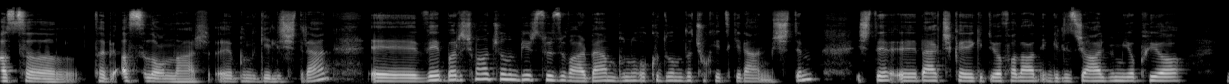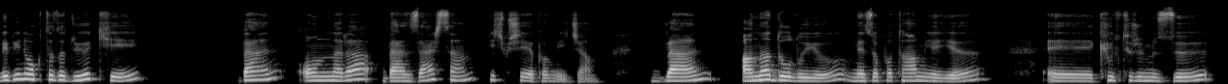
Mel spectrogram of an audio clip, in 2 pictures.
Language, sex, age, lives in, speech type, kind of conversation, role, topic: Turkish, female, 45-49, France, conversation, podcast, guest, Kökenin veya etnik geçmişin müzik zevkini nasıl şekillendirdi?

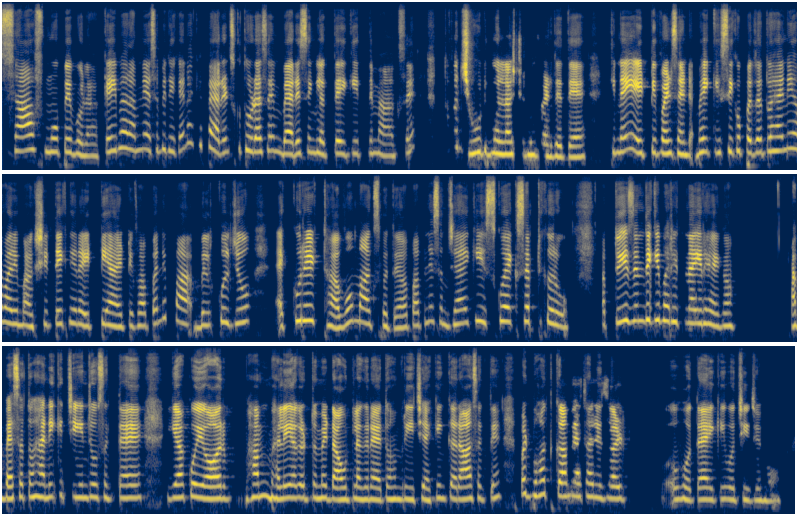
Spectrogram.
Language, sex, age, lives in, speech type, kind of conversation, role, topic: Hindi, female, 25-29, India, conversation, podcast, guest, Kya tumhare liye kabhi asafalta ek naya mod ban gayi thi?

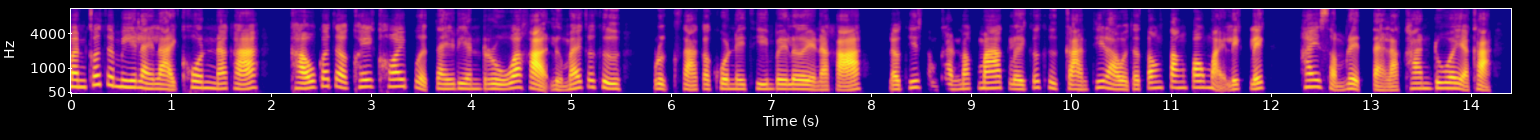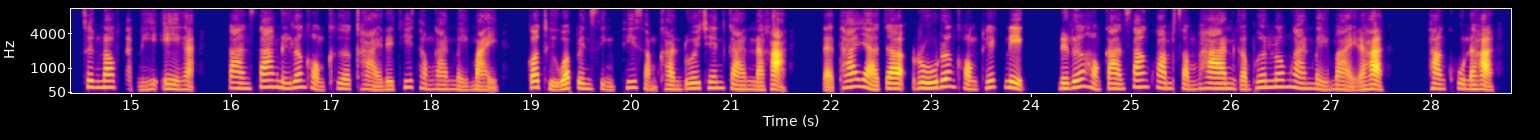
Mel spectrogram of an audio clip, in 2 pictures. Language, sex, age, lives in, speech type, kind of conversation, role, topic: Thai, female, 50-54, Thailand, read, expert-assistant, expert, อยากวางแผนอาชีพให้ดี มีวิธีเช็กยังไงว่าแหล่งข้อมูลไหนน่าเชื่อถือจริง?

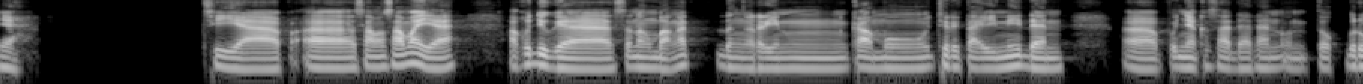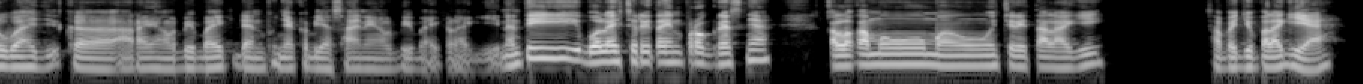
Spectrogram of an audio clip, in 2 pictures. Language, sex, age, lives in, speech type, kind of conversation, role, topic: Indonesian, male, 25-29, Indonesia, conversation, advice, advisor, Bagaimana cara menemukan ketenangan saat saya cenderung mengandalkan makanan atau menatap layar?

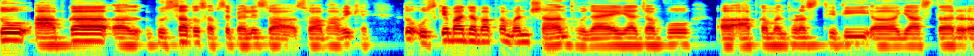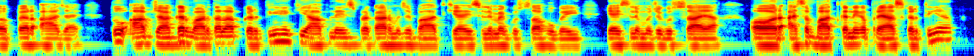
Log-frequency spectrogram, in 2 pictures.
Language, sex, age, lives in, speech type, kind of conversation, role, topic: Hindi, male, 25-29, India, conversation, advice, advisor, मैं आलोचना पर अपने गुस्से और घबराहट को कैसे नियंत्रित करूँ?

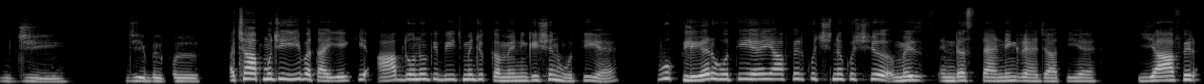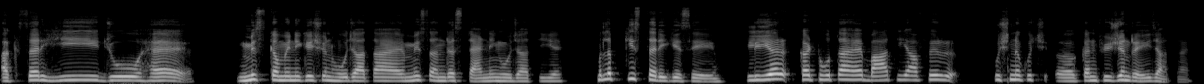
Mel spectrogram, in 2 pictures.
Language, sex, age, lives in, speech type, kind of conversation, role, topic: Hindi, male, 20-24, India, conversation, advice, advisor, आप अपने दीर्घकालिक रिश्ते के भविष्य को लेकर अनिश्चित क्यों महसूस कर रहे हैं?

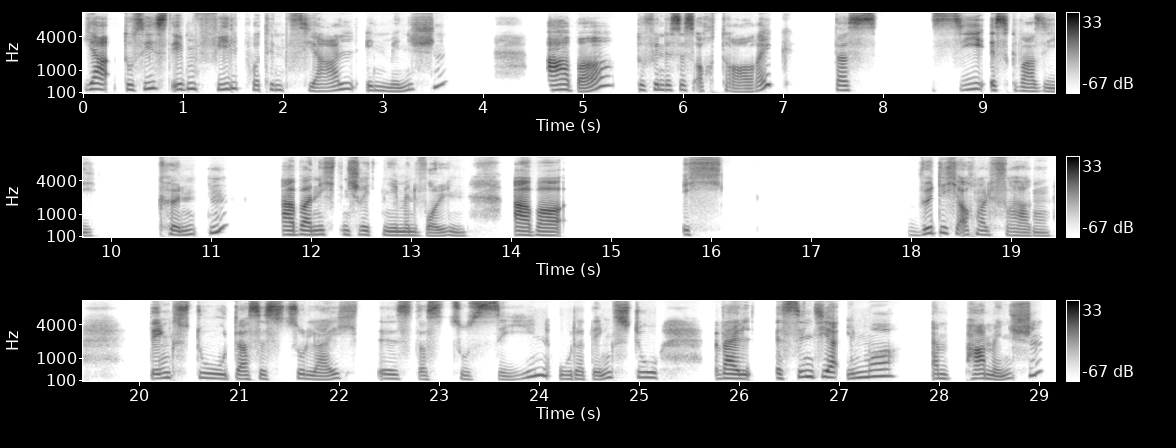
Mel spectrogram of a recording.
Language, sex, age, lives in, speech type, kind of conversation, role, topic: German, female, 30-34, United States, conversation, advice, advisor, Wie kann ich mit Empathie und aktivem Zuhören ehrliches Feedback geben und dabei die Beziehung pflegen?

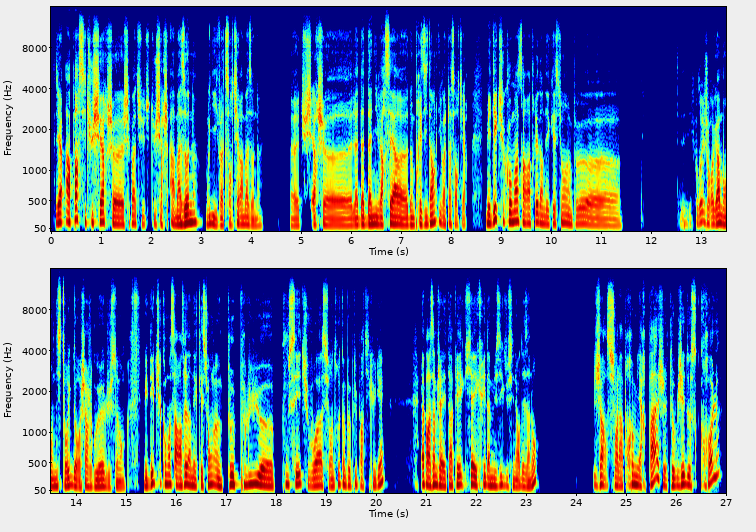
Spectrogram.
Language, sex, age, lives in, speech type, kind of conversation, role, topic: French, male, 35-39, France, conversation, podcast, guest, Que penses-tu de l’intelligence artificielle dans la vie quotidienne ?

